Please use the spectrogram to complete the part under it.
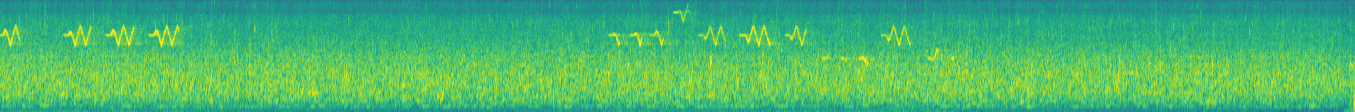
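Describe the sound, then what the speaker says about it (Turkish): White waterfalls swollen with snowmelt rush in the snowy mountains of Giresun's highlands, a steady broad roar of water with short bird calls chirping over it. "Yükseklere çıktıkça karların erimesiyle coşan bembeyaz şelaleler, karlı dağlar dikkatimizi çekiyor."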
